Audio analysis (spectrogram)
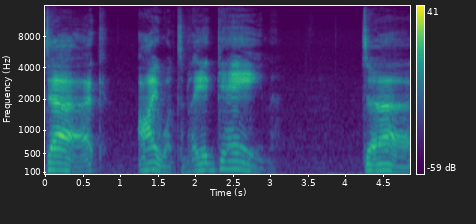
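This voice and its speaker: In a put-on character voice, a man speaks raised and projected at a fairly high pitch, very slowly, with long, frequent pauses. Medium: virtual streamer. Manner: loud, shouting.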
